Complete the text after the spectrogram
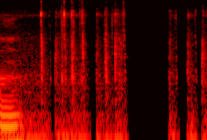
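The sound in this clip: Someone types a search into a computer keyboard: many quick, faint, clicky keystrokes in uneven bursts, broken by a short pause before a few more keys are pressed.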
